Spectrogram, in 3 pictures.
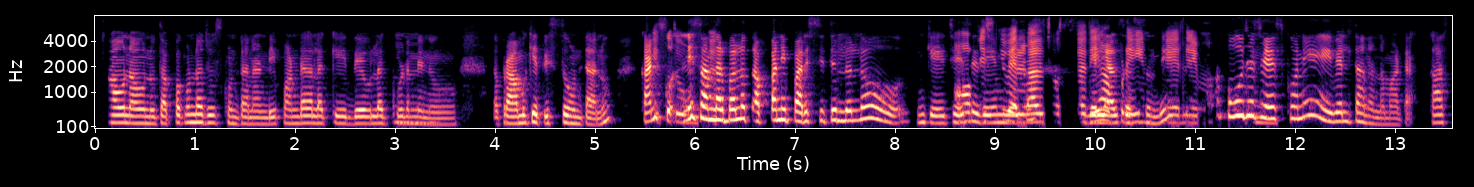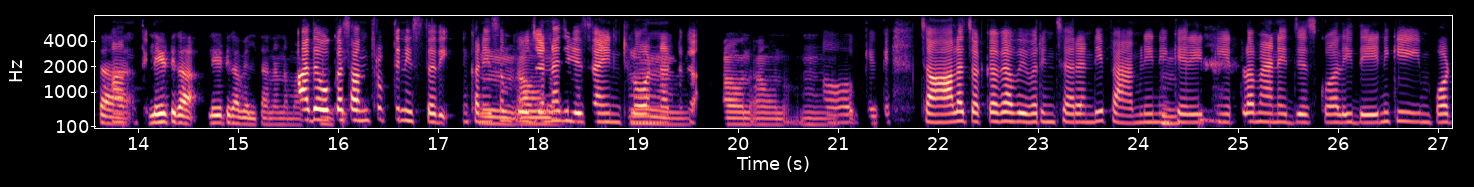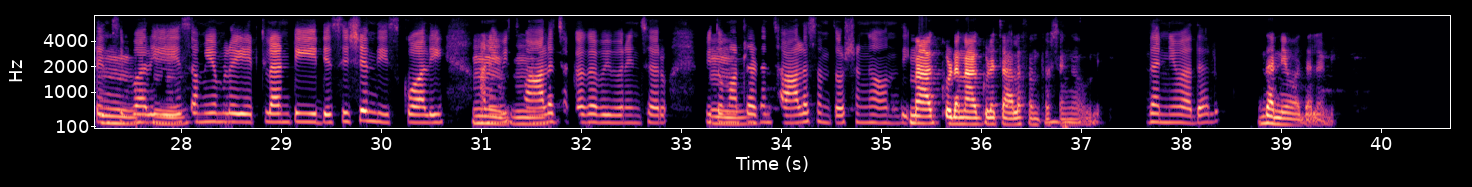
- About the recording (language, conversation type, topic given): Telugu, podcast, కుటుంబం మరియు వృత్తి మధ్య సమతుల్యతను మీరు ఎలా నిర్ణయిస్తారు?
- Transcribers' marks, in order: other background noise; in English: "ఆఫీస్‌కి"; in English: "లేట్‌గా, లేట్‌గా"; in English: "ఫ్యామిలీని, కెరీర్‌ని"; in English: "మేనేజ్"; in English: "ఇంపార్టెన్స్"; in English: "డెసిషన్"; dog barking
